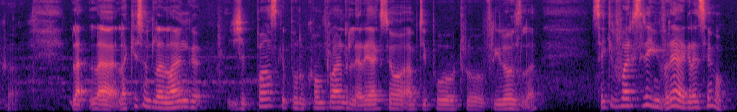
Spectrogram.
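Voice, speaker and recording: Over noticeable background noise and audible room echo, a man with a Senegalese accent talks at a moderate pace, with very wide pitch swings and long, frequent pauses. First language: Pulaar (speaking French). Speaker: panel guest, academic. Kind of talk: panel discussion. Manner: halting, many repetitions and fillers.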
